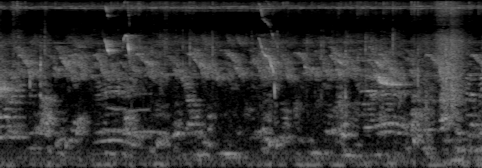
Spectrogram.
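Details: Otter being fed, kept as a pet: a steady stream of high, squeaky chirps and short twittering notes, rapid and overlapping, rising and falling in quick bursts throughout.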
